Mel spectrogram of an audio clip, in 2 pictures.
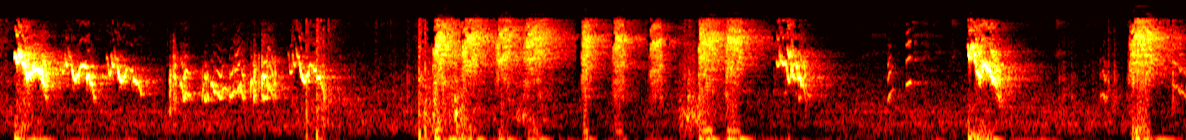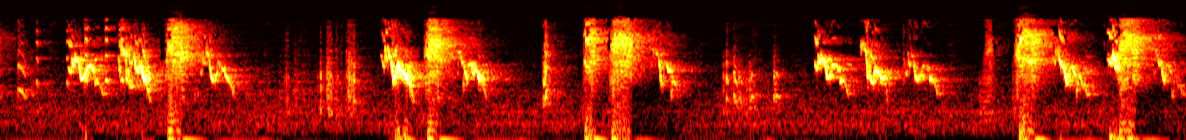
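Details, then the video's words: Budgerigars calling during mating chatter in rapid, bright warbling bursts of squeaks, clicks and chirps, almost without pause, high-pitched and scratchy. "Wellensittich paaren sich, Rufton"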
